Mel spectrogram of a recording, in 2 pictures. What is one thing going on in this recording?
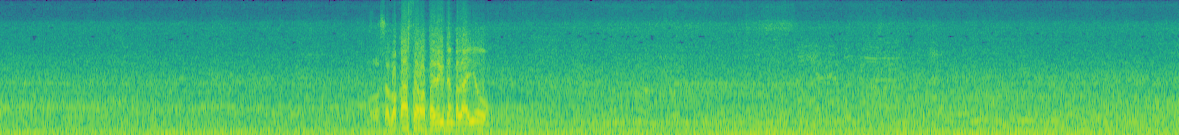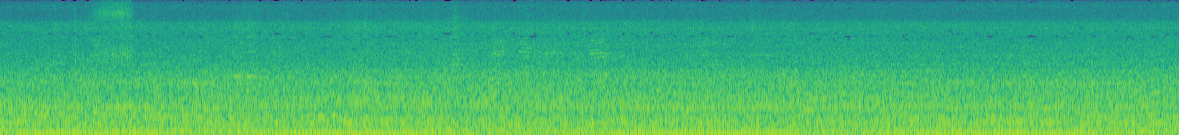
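A fire engine's pump engine hums steadily nearby.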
